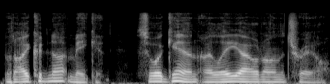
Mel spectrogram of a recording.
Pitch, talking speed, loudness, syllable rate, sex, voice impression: 115 Hz, 255 wpm, -16 LUFS, 5.1 syllables/s, male, masculine, adult-like, slightly cool, refreshing, slightly sincere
